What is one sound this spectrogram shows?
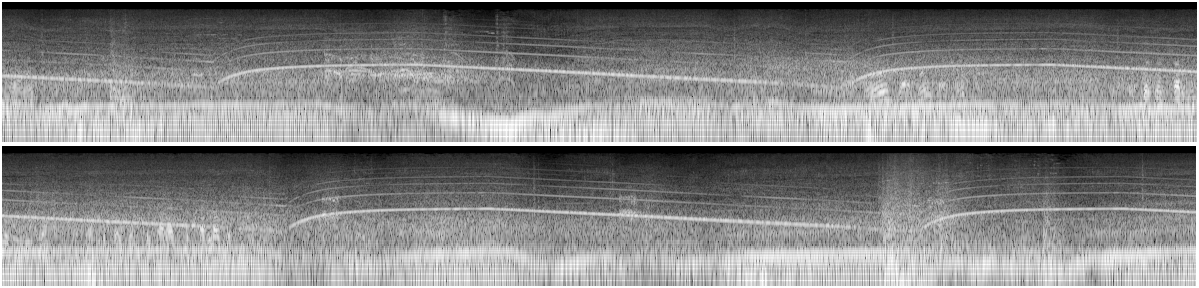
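A car engine roars steadily.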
